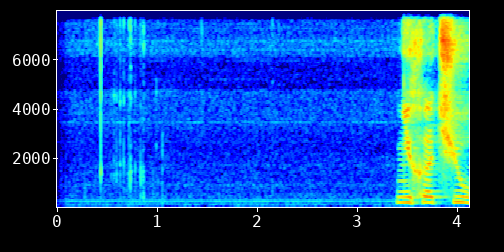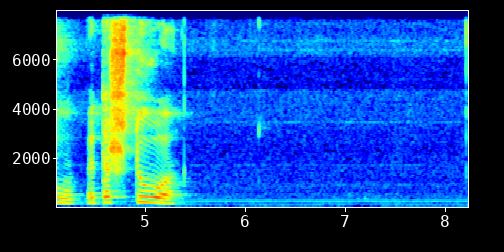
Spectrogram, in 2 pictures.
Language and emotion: Russian, angry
